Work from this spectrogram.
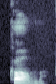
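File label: "comme", French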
